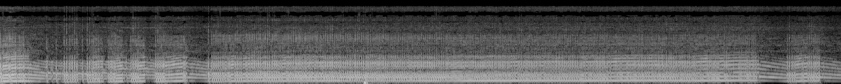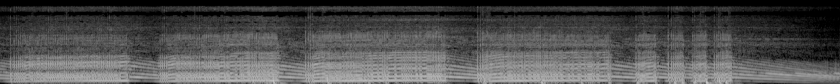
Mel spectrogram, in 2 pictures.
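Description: A chainsaw engine runs loudly nearby, revving up and down in short bursts.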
